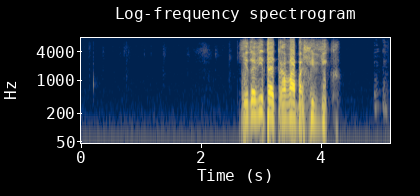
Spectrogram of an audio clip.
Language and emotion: Russian, angry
